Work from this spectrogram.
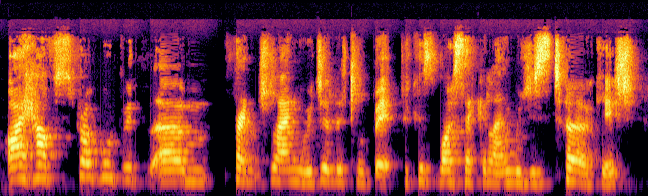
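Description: A middle-aged woman talks easily as an interview guest, warm and rambling, with many ums and soft laughs. Her voice sits at an everyday middle pitch. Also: normal speed. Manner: chatty and warm, with frequent ums and light laughs. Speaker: podcast guest, flower farmer. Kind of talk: casual interview chat.

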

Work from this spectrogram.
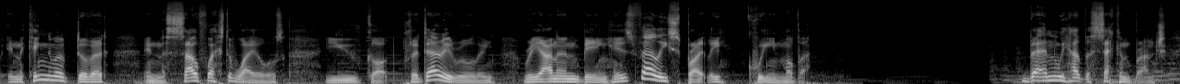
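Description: A man's voice: medium pitch, a little mellow. A man hosting a podcast, retelling an old myth in a chatty way with wry, playful asides. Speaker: podcast host and storyteller.

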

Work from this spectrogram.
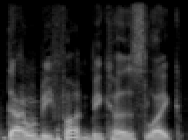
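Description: A man's voice: medium pitch, a little slow, background noise, close to an everyday voice. A man voicing a friendly, laid-back frog in a children's story, drawling in surfer-dude slang. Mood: friendly, helpful.

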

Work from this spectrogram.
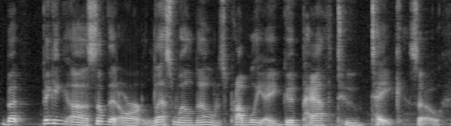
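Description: A man hosting a podcast in casual discussion, thinking aloud in a halting way. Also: fairly high pitch, a little mellow. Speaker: podcast host.

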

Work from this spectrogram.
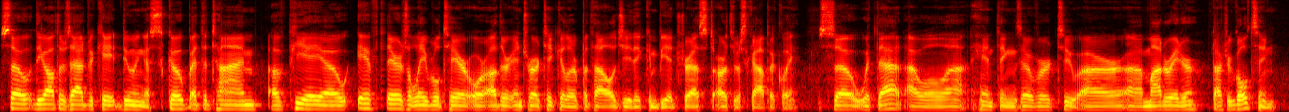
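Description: A man's voice: lowish voice, fairly even intonation, brisk, hardly any pauses, fairly bright tone. Man hosting a medical podcast. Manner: introduces guests, reads abstract summaries. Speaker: podcast host.

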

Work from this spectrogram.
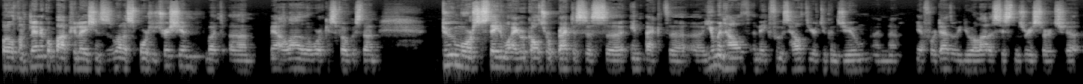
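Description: A man from the Netherlands, an academic guest explaining things casually and haltingly in an interview. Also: mid-range voice, steady tone. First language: Dutch. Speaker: podcast guest, nutrition professor.

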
